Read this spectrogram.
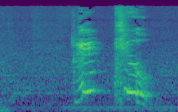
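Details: Young child making two short voiced bursts, a playful fake sneeze imitation rather than true sneezing.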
